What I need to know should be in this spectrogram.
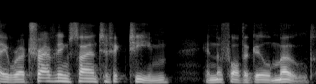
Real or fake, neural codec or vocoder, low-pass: fake; codec, 16 kHz, 0.8 kbps, ZipCodec; 7.2 kHz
